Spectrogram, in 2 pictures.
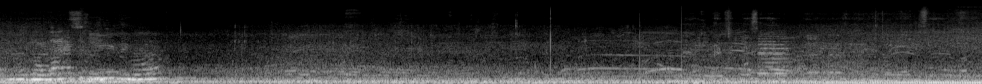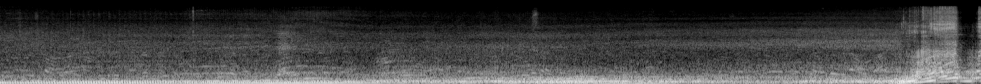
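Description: A crowd of men chatter nearby outdoors.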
